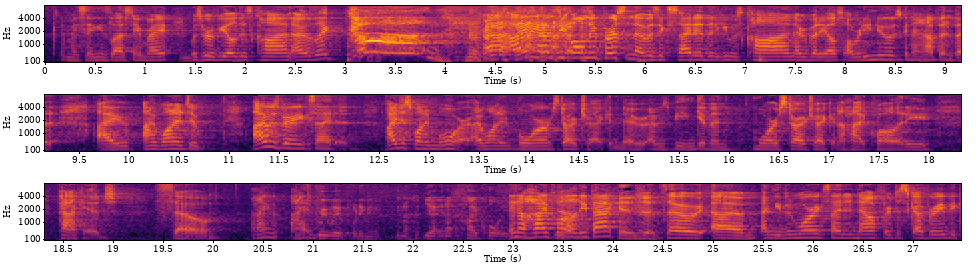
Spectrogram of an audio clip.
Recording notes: At Star Trek Mission New York, just days before the 50th anniversary. This week’s episode is a recording of the panel.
